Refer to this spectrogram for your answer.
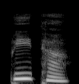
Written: ಪಿಟ

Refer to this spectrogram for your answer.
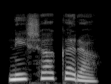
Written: ನಿಶಿಕರ

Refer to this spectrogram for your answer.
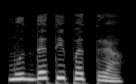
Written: ಮುದ್ದತಿಪತ್ರ

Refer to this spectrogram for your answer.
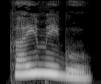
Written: ಕೈಮಿಗು

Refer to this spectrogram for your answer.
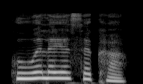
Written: ಕುವಲಯಸಖ

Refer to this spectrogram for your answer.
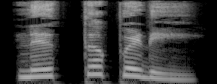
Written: ನೀತಿಪಾಠ

